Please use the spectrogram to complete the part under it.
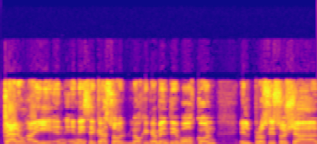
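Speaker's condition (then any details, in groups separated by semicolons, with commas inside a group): No condition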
